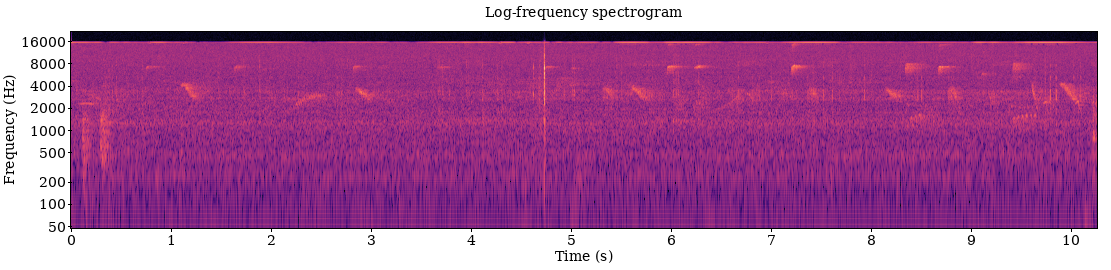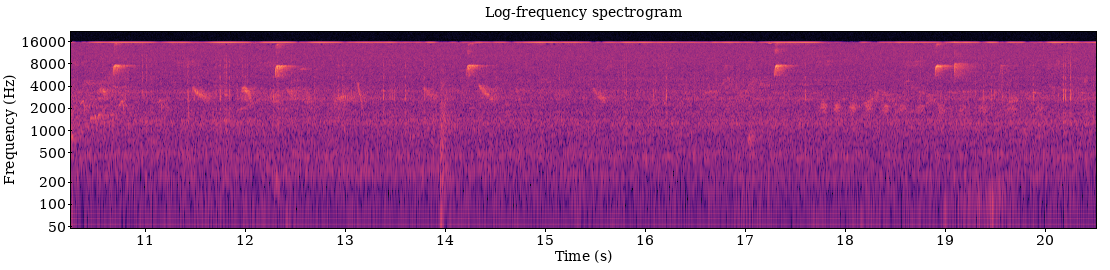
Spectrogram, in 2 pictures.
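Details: Honey bees swarming around and flying in and out of a huge old hollow oak tree in a yard, where a colony seems to be settling, make a steady, many-layered drone with faint high chirps scattered through.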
